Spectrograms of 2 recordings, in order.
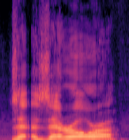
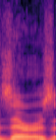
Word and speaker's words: Zeraora: Zeraora. Not Zera. It's Zora? Bleh. Zeraora. No. It's just however you want to pronounce it.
